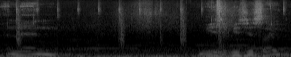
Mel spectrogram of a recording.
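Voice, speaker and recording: A man's voice: lowish voice, monotone, takes it slowly. A young man from South Sudan, chatting casually and reflectively in laid-back slang as a musician being interviewed. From South Sudan, raised in Australia. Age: young adult. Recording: roomy echo, faint music behind.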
